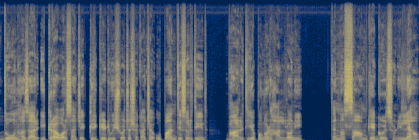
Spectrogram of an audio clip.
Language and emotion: Goan Konkani, sad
